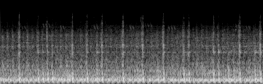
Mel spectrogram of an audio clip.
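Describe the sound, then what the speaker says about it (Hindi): A Yamaha RX100 motorcycle fitted with a CDI kit idles on its stand, its two-stroke engine putting out a steady, rapid, loud putter close by, with no talk. "स्टैंडर्ड साउंड नोट सुना देता हूँ खड़ा करके बाइक को"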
